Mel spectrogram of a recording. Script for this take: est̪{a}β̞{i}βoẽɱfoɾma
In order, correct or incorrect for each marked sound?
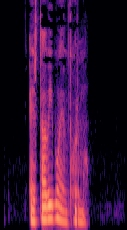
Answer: correct, correct

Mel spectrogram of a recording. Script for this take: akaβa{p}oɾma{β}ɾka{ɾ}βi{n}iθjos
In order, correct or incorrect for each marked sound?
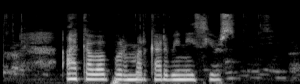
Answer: correct, incorrect, correct, correct

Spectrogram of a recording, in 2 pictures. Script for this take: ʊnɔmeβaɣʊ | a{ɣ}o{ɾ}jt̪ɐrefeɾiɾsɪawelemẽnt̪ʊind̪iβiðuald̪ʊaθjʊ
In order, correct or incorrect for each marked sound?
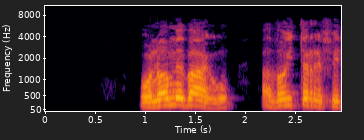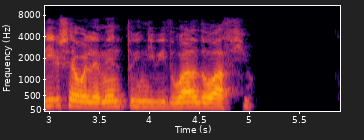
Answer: incorrect, incorrect

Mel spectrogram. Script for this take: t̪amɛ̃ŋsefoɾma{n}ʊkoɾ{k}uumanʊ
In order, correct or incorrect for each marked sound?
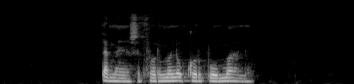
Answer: correct, incorrect

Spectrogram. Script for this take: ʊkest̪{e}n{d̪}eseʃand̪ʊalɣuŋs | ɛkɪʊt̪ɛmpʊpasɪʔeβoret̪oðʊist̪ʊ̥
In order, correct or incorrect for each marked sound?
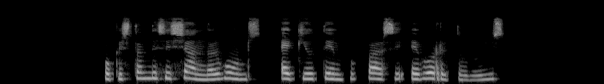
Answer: incorrect, correct

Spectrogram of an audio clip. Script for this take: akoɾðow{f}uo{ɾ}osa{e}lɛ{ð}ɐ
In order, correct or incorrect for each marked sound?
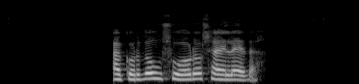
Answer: incorrect, correct, correct, correct

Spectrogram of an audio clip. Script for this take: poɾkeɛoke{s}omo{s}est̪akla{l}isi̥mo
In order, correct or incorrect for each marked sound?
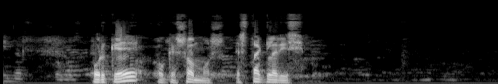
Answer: correct, correct, incorrect

